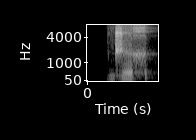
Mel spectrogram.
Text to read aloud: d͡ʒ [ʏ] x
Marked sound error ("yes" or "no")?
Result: no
